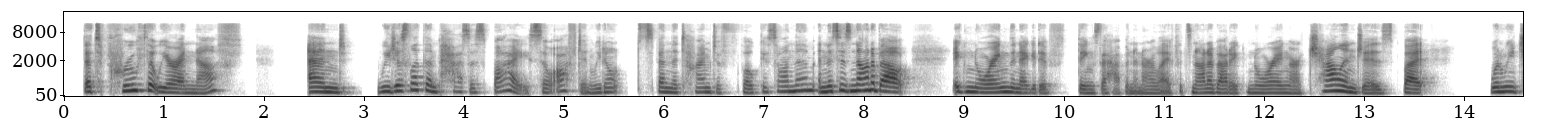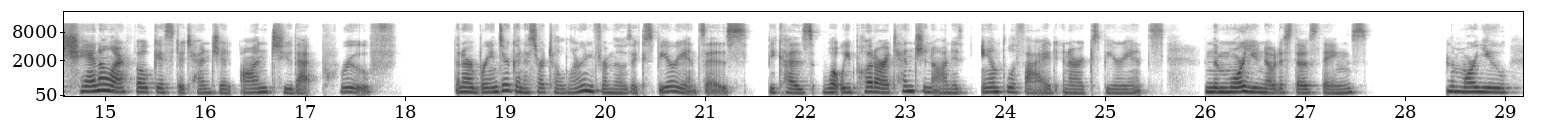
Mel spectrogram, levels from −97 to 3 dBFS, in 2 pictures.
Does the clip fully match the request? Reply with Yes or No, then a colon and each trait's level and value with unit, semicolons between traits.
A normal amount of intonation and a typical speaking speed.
Yes: average, 4.0 semitones; average, 185 wpm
